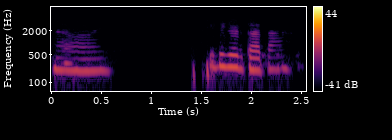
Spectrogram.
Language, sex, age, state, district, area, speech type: Goan Konkani, female, 18-30, Goa, Quepem, rural, conversation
